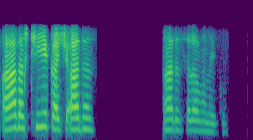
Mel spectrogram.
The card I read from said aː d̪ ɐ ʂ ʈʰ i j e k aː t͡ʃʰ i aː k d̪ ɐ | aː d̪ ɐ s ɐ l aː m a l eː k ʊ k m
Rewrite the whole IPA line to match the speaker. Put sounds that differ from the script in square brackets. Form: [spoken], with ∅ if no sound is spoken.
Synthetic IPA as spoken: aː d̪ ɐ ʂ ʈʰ i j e k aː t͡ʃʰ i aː [∅] d̪ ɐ | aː d̪ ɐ s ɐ l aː m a l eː k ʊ [∅] m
